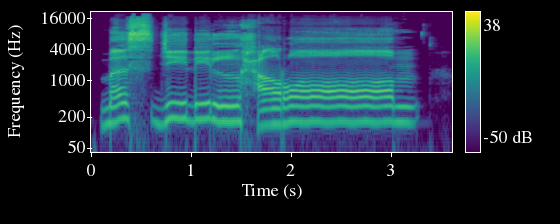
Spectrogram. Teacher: Masjidil kemudian ni mim baris atas sikit lagi tuan-tuan, habis dah. Mas, matikan sin ni, hujung lidah tak payah keluar, biasa je duduk dalam.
